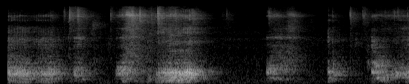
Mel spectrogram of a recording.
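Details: A French Bulldog, confronting a blueberry, gives throaty grumbles and snorting growls in short bursts, loud and close.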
